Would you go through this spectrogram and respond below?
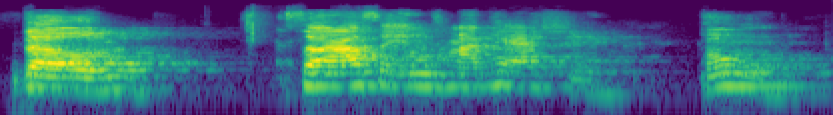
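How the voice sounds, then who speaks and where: A young woman from Miami talks as an interview guest, frank and chatty, telling her story with easy laughs. Her voice is bright and forward. She sits back from the mic in an echoey room. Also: on the high side, fairly even intonation, measured pace, distant mic. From Miami, Florida. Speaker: guest, professional dancer. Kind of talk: casual interview chat.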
